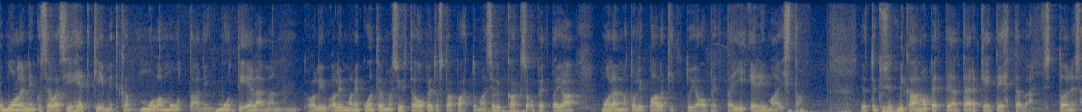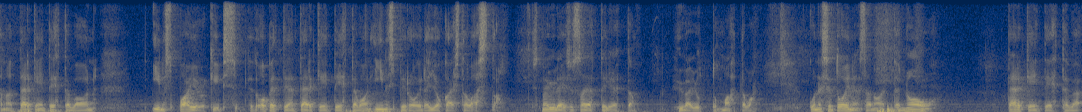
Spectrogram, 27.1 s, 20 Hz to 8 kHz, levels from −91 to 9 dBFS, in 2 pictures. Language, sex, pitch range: Finnish, male, 95-120 Hz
